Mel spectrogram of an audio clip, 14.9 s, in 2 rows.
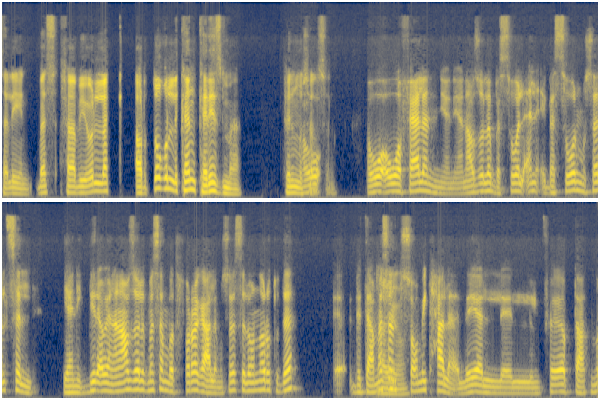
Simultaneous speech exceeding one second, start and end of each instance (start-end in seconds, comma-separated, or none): none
